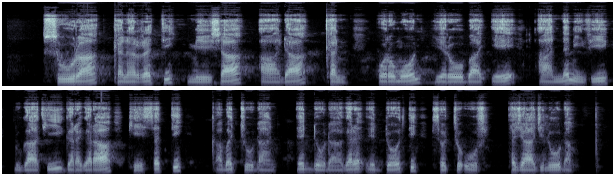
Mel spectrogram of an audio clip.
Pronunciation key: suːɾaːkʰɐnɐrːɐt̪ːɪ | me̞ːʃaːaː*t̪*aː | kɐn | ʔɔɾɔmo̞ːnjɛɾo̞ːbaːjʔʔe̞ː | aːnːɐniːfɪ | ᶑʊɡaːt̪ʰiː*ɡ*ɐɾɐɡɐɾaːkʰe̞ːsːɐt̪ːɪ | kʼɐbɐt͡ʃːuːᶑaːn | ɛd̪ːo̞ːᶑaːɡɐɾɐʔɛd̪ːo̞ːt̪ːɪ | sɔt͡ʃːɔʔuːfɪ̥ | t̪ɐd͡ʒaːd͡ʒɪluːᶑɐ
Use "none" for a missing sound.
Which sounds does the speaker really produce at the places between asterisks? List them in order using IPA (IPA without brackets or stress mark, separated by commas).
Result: d̪, ɡ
